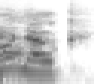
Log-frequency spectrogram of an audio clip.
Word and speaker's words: Roanoke: The next one, Fabra War Games, Roanoke, Virginia. Can you pronounce Yep, that? yep, Or did I pronounce that right? yeah. Rowan, That's, yeah, I think it's yeah. Roanoke.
